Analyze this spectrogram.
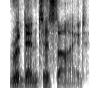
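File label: "rodenticide", British English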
